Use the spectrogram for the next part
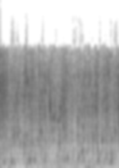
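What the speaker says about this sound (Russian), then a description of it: "Ручей такой здесь." A small roadside stream runs after rain beside a broken dirt road, its faint, steady trickle and gush of water continuous and fairly quiet throughout, with no voices.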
